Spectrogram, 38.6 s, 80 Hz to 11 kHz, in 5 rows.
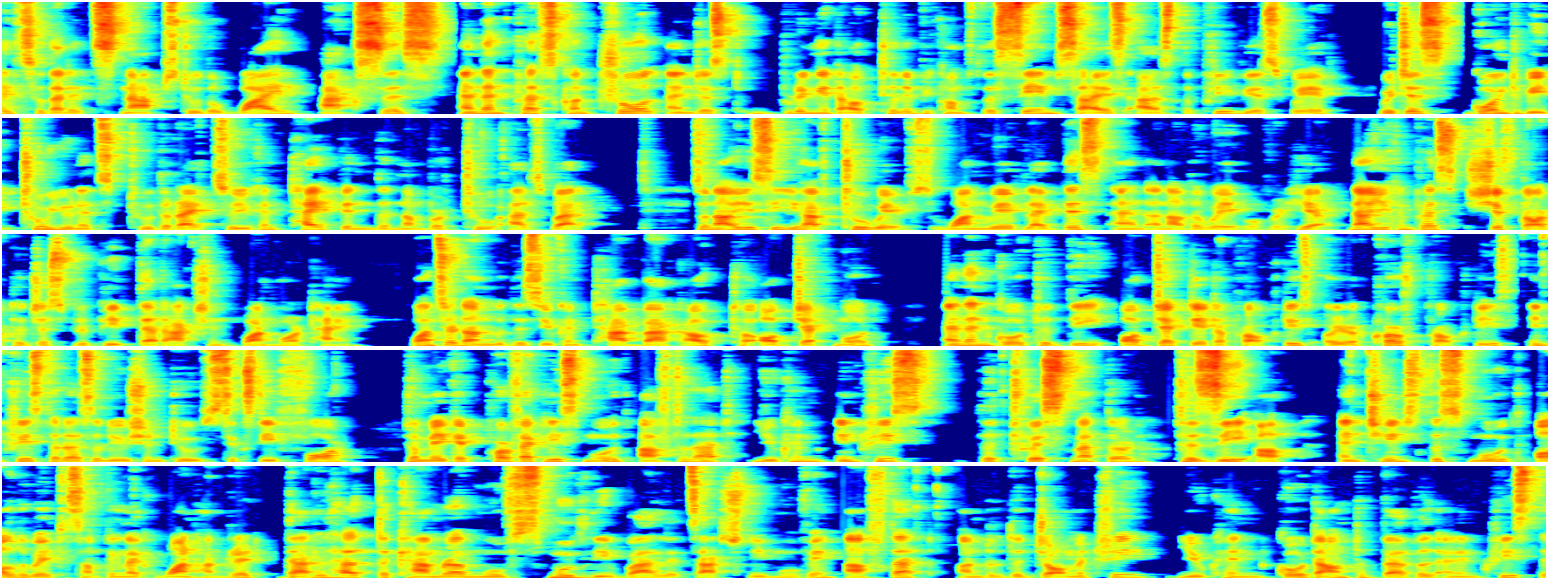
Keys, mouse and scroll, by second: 15.4 shift+r, 17.4 Tab, 21.0 click, 23.2-24.8 drag, 28.3-29.5 drag, 30.0-31.9 drag, 31.1 0, 35.6 click, 36.3-36.7 scroll down 4, 37.8-38.3 scroll down 2.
